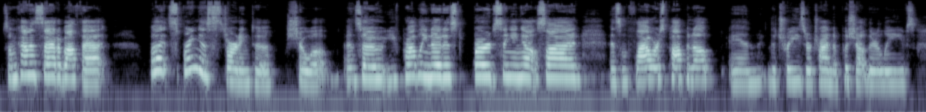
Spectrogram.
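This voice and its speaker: A woman's voice: high voice, normal speed, sharp tone. A woman children's librarian presenting and reading aloud at storytime, speaking directly and simply to young children with encouraging invitations.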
